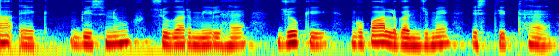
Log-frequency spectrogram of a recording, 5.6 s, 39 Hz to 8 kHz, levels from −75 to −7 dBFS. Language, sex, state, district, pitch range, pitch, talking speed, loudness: Hindi, male, Bihar, Gopalganj, 115-125 Hz, 115 Hz, 130 wpm, -18 LUFS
